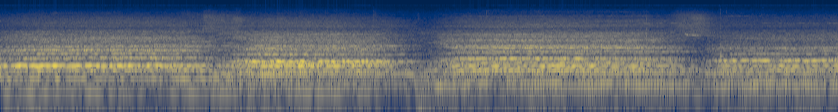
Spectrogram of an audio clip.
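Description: Male choir singing a Greek song in full, held chords, the phrases breaking briefly about two, four and seven seconds in.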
